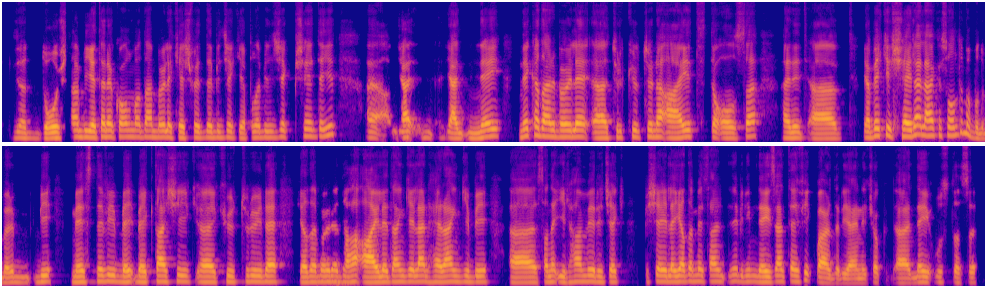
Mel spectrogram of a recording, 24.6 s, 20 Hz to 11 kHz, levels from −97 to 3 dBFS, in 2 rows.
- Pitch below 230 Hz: Yes, low, 135 Hz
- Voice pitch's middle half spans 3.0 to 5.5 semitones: No, narrow, 2.5 semitones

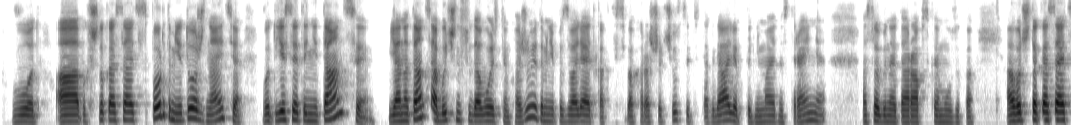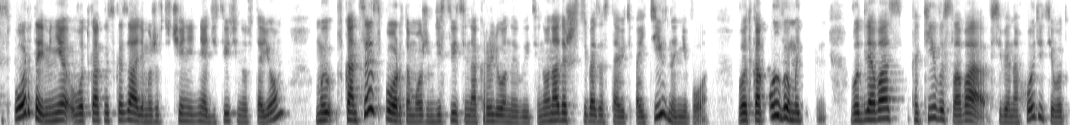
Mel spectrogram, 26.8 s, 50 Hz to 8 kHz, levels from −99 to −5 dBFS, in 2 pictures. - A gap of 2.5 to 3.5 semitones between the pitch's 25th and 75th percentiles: No, average, 4.0 semitones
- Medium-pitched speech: Yes, medium, 165 Hz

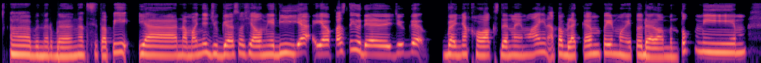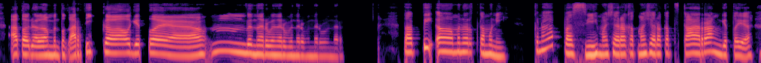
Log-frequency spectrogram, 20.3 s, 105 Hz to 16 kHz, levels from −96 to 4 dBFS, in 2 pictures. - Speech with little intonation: No, average, 3.3 semitones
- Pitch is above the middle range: Yes, high, 225 Hz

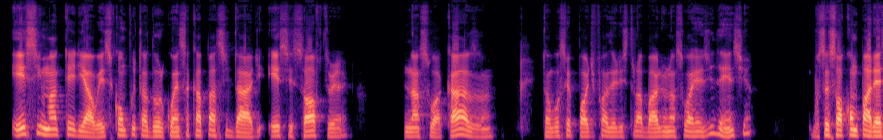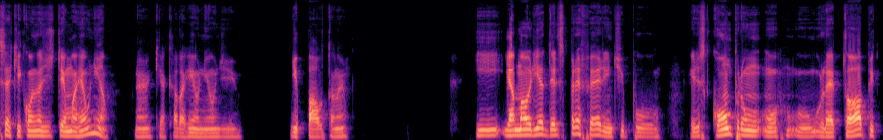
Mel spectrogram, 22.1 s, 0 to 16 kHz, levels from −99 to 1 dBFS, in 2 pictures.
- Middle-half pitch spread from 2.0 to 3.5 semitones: No, average, 4.2 semitones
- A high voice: No, low, 120 Hz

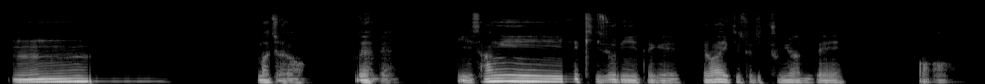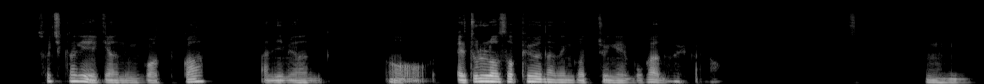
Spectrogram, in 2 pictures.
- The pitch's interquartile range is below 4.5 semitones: No, wide, 5.4 semitones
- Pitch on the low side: Yes, low, 100 Hz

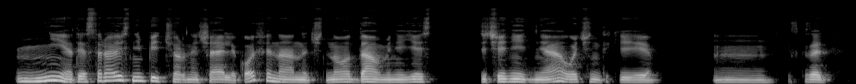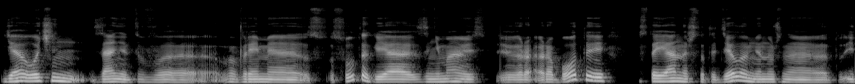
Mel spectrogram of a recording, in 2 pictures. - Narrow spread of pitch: No, average, 3.7 semitones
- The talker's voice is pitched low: Yes, low, 120 Hz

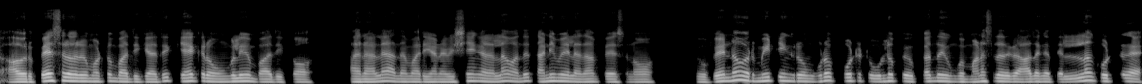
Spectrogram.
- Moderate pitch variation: Yes, average, 3.4 semitones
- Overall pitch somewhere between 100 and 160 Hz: Yes, medium, 140 Hz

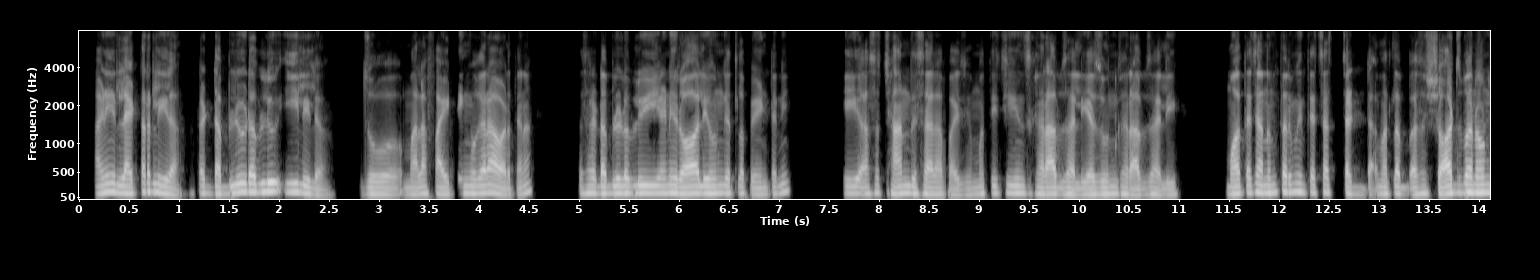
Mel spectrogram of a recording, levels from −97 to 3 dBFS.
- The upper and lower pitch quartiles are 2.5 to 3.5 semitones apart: Yes, average, 2.9 semitones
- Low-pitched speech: Yes, low, 125 Hz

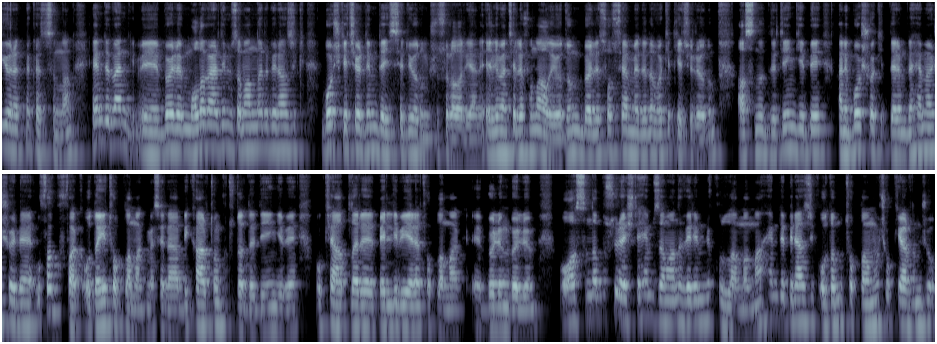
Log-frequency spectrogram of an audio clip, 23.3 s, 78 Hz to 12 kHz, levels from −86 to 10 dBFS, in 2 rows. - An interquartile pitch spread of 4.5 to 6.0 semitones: No, average, 3.0 semitones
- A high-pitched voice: No, low, 130 Hz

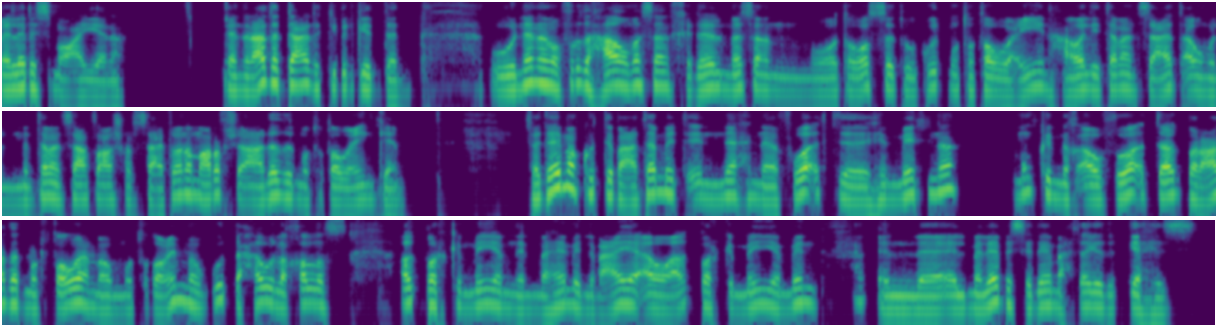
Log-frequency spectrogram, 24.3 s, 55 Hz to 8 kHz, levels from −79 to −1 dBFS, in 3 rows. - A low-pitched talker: Yes, low, 130 Hz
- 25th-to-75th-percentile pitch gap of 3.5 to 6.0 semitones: Yes, average, 4.2 semitones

